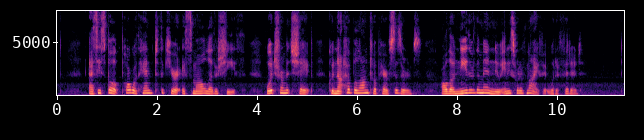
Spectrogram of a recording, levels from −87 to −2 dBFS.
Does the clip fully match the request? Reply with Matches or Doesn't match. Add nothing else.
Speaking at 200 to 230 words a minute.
Matches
